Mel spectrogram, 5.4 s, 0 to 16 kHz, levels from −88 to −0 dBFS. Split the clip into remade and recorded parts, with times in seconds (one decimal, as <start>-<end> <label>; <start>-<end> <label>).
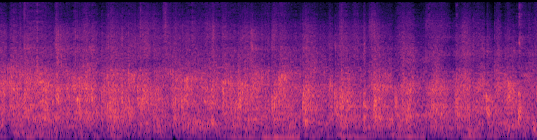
0.0-5.4 remade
